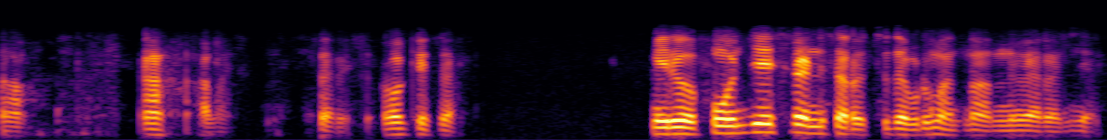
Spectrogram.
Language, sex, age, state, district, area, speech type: Telugu, male, 30-45, Andhra Pradesh, Alluri Sitarama Raju, urban, conversation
